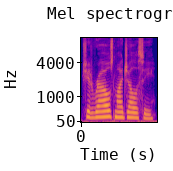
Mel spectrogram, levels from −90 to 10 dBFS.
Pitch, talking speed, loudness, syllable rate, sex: 195 Hz, 195 wpm, -15 LUFS, 5.7 syllables/s, female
